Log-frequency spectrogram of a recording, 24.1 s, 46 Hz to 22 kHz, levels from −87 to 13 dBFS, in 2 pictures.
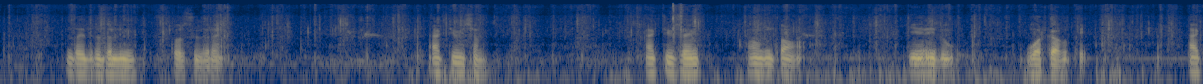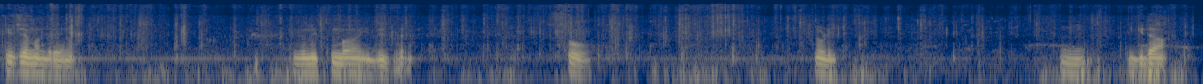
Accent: native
